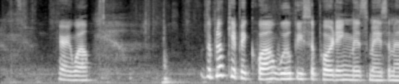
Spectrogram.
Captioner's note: speaking French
